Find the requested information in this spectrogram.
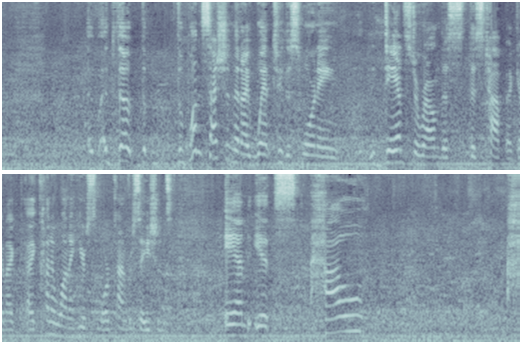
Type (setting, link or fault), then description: setting, busy venue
